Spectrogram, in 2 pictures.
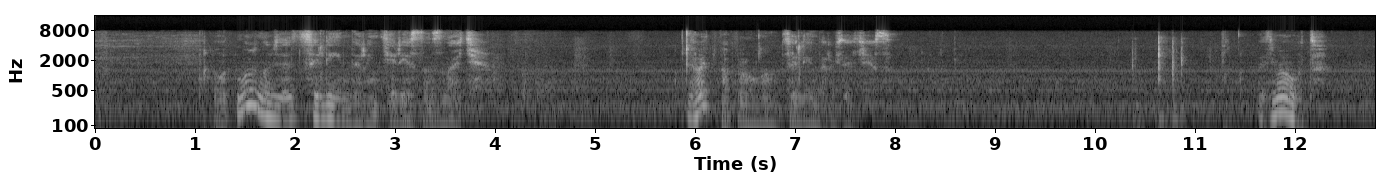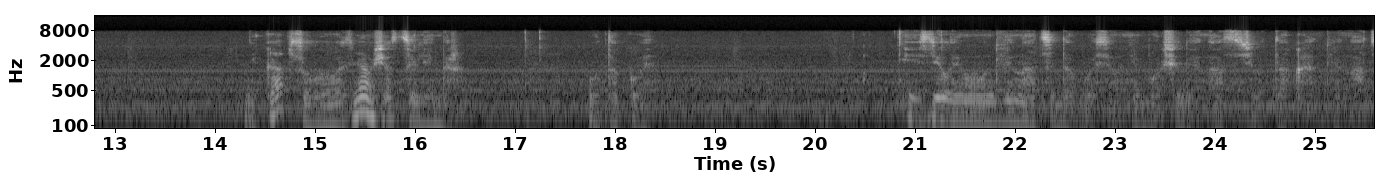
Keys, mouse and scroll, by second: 5.8-8.8 middle drag, 21.2-24.2 drag.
